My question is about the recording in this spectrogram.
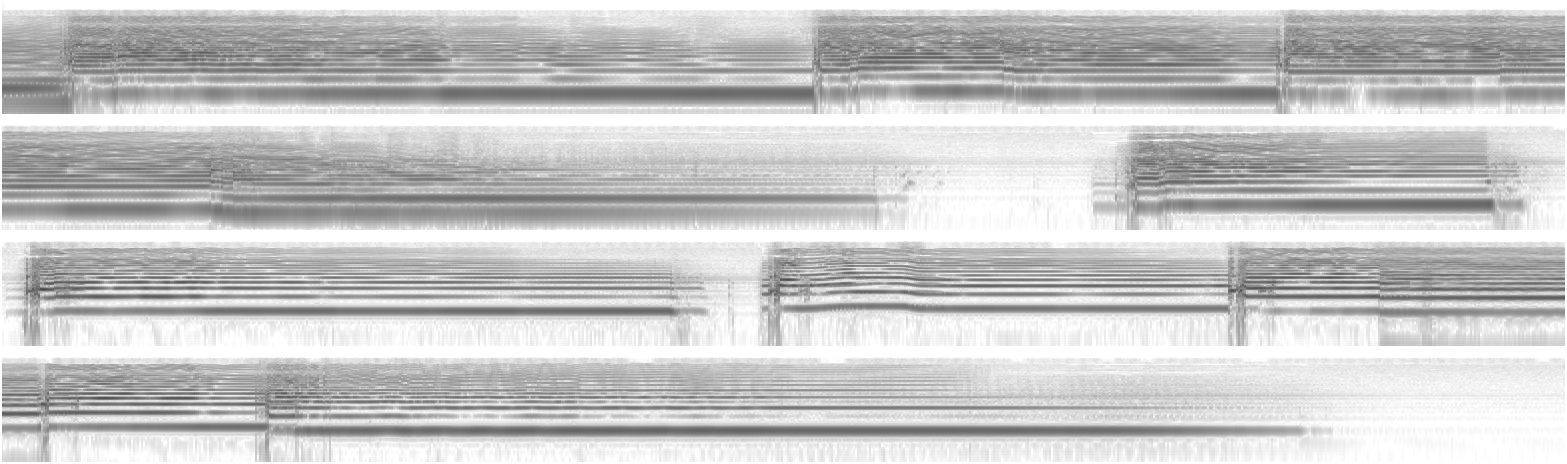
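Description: Distorted Les Paul-style electric guitar playing a slow lead solo in A minor: long sustained single notes with string bends and vibrato, broken by a few short pauses, ending on a long held note that cuts off at the end.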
